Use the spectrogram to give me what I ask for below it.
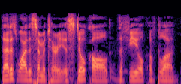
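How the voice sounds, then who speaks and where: A man giving a scripted Bible reading in a steady, plain storytelling manner. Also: medium pitch, normal speed, no room sound, dull audio. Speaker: Bible reader.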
